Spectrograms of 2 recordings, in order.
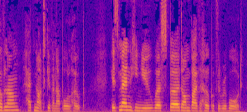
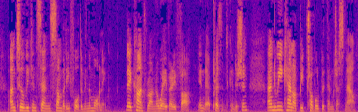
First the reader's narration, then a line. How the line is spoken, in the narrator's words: he added roughly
